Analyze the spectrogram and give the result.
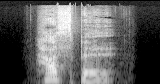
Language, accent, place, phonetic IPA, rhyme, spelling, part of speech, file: German, Germany, Berlin, [ˈhaspl̩], -aspl̩, Haspel, noun, De-Haspel.ogg
- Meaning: 1. reel (device for a harvesting machine) 2. bobbin 3. windlass 4. swift, niddy-noddy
